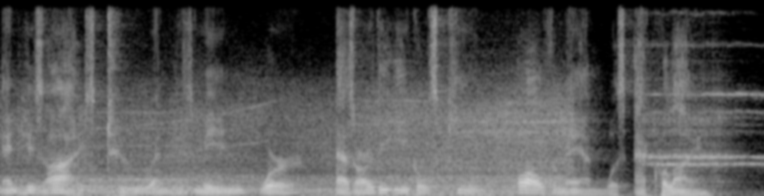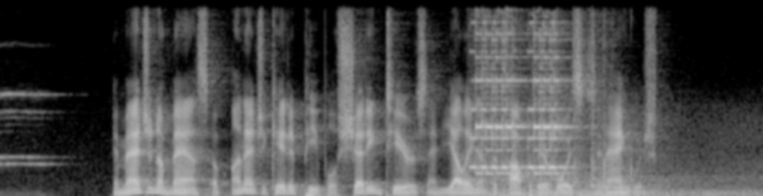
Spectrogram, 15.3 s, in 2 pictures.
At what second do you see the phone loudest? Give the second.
13 s.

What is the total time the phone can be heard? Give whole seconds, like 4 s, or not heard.
4 s.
